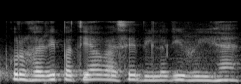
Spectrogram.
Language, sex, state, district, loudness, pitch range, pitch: Hindi, female, Uttar Pradesh, Saharanpur, -16 LUFS, 195-220 Hz, 210 Hz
